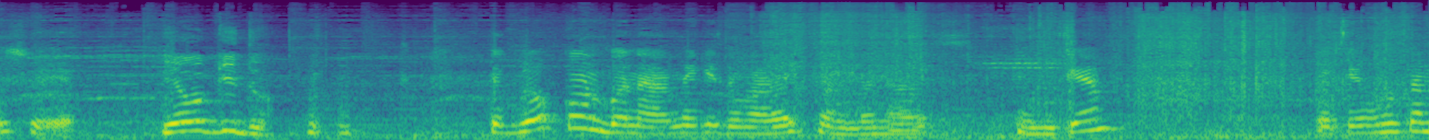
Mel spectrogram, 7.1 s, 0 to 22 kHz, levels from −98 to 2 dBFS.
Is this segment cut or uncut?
uncut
